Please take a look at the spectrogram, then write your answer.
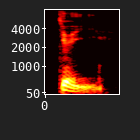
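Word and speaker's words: chị: female, you call them yay. Okay, so this looks like a ch. It's look like a ch in English, right? It looks like ch, chick, but this ch is a voiceless sound.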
